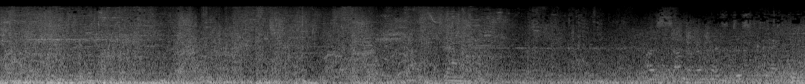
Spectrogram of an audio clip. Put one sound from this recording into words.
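Magic blasts and sword strikes crackle and clash in a hectic fight.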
